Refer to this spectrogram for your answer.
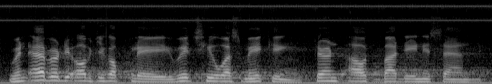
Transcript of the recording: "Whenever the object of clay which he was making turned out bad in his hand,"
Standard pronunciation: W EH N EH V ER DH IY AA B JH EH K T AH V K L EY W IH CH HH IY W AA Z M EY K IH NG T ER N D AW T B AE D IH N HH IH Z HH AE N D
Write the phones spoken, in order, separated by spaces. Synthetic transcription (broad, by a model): W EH N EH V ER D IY AA B JH EH K T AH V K L EY W IH CH HH IY W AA S M EY K IH NG T ER N D AW T B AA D IH N HH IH S HH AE N D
